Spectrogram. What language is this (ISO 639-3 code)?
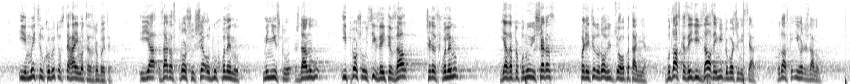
ukr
